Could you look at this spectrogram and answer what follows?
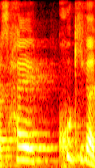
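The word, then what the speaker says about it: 살코기: 살 코기가 좋아요? 둘 다 좋아요. 나도 좋아. 둘 다 좋아. 적절하게 지방도 있어야 되거든. 근데 살 플러스 고기 하면 살고기인데 살고기라고 발음 안 하죠?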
